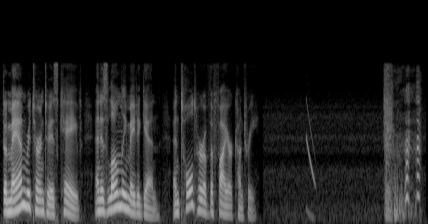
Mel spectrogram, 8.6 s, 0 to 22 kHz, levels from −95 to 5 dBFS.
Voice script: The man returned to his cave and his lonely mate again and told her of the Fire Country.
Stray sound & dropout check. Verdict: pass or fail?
fail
